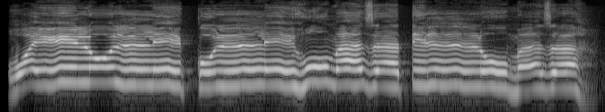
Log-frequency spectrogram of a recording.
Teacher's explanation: آپ نے ادغام کرنا ہے بغیر غنہ کے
